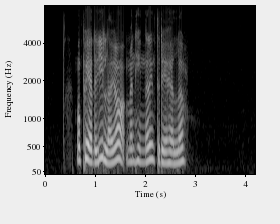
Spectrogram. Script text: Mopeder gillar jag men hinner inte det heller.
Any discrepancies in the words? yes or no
no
